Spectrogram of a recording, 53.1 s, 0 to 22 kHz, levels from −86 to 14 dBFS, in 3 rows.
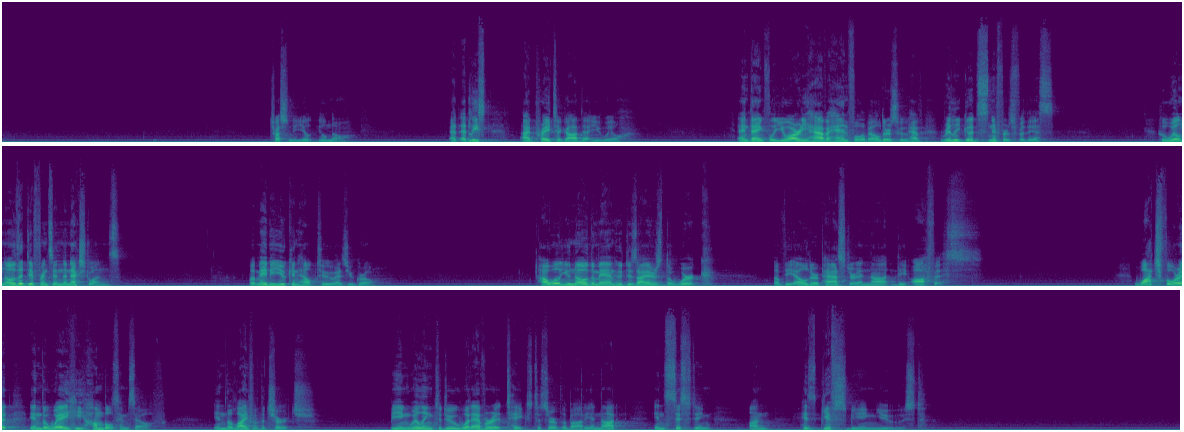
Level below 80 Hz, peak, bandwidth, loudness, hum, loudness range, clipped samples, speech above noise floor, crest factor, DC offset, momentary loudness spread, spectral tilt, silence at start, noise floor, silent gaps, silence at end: -48 dBFS; -6 dBFS; 18 kHz; -27 LUFS; 60 Hz at -45 dBFS; 14 LU; under 0.1%; 20 dB; 24 dB; under 0.1%; 21 LU; -6 dB/octave; 0 s; -47 dBFS; none; 0 s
